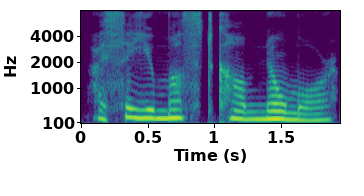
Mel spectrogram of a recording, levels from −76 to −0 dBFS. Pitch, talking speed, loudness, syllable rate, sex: 195 Hz, 215 wpm, -15 LUFS, 4.0 syllables/s, female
